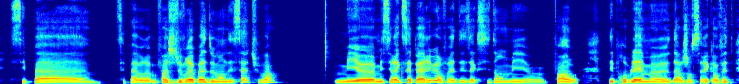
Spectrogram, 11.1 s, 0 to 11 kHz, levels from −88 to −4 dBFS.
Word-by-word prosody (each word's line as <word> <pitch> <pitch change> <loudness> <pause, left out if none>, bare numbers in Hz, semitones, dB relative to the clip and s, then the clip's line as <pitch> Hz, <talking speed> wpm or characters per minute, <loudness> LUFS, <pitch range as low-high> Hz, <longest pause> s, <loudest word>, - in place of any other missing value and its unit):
c'est 190 - -10
pas, 175 -3 -1
mmh, 170 -1 -15 0.3
c'est 170 -1 -21
pas 185 -2 -2
vraim 175 -1 -2
enfin 195 -2 +1
je 170 -1 -5
devrais 195 -1 +5
pas 210 -1 +6
demander 190 -2 0
ça 225 +6 -2
tu 220 -3 -15
vois? 220 +5 -3 0.9
Mais 180 -1 +2
heu, 160 -1 +4
mais 170 0 0
c'est 165 - -7
vrai 215 +1 +5
que 210 - -8
ça 200 -3 +2
peut 195 - 0
arriver 210 +4 +3
en 210 - +3
fait 185 -1 -3
des 180 +1 -6
accidents, 190 +1 -5
mais 165 -3 -5
heu 155 0 -13
enfin 170 -3 +1
ou, - - -6 0.5
des 195 - +3
problèmes, 185 -1 +4
heu, 165 0 -1
d'argent. 175 0 -2
C'est 180 +1 -7
vrai 185 0 -1
qu'en 175 -2 -3
fait 205 0 -1
185 Hz, 210 wpm, -22 LUFS, 170-195 Hz, 0.9 s, pas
